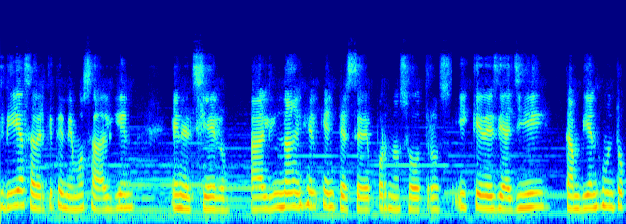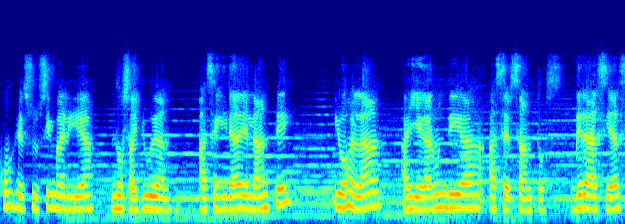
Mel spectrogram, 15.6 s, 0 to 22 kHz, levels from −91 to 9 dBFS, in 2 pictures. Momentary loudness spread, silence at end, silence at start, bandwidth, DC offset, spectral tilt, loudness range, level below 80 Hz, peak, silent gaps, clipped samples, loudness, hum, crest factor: 9 LU; 0 s; 0 s; 9.4 kHz; under 0.1%; -6 dB/octave; 2 LU; -58 dBFS; -10 dBFS; none; under 0.1%; -24 LUFS; none; 14 dB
